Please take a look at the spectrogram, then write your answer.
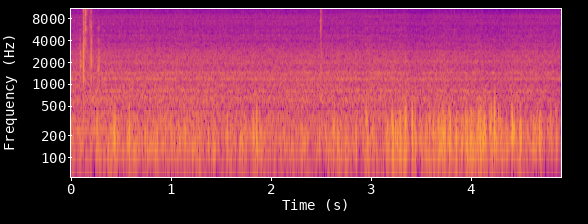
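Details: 2006 Toyota Tundra, original engine, about 586,000 miles, AC check at standstill with engine idling: steady fan rush over low engine hum, even, no squeal or cycling clatter; air conditioning operating normally.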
